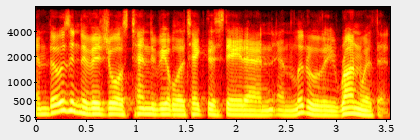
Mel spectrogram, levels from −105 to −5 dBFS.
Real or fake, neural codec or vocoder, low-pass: real; none; 7.2 kHz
